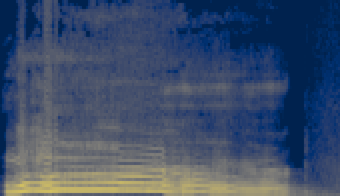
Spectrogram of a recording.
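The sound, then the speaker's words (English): A voice imitates an elephant's trumpeting call, one loud, sustained nasal blare lasting about two seconds, wavering and rougher toward the end before cutting off, with nothing else around it. “How do you make an elephant sound?”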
